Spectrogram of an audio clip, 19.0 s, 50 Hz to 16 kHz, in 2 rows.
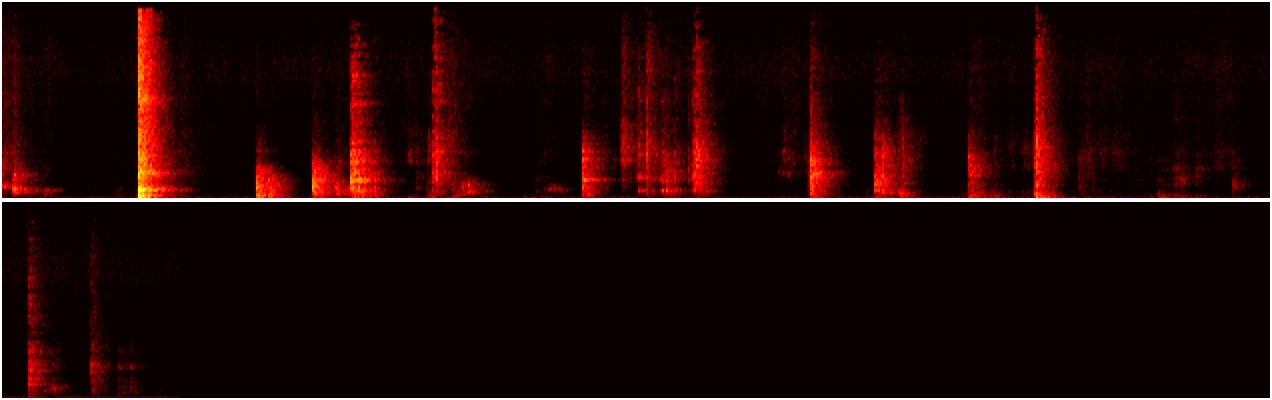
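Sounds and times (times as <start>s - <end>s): kitchen things knocking and clattering: 1.9s - 3.4s, 4.3s - 5.4s.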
